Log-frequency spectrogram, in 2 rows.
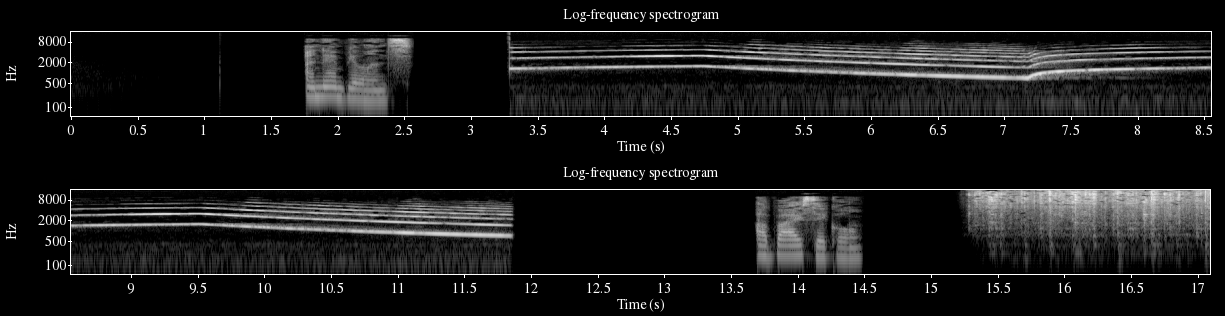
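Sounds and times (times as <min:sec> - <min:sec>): ambulance siren wailing: 0:03.3 - 0:11.9.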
